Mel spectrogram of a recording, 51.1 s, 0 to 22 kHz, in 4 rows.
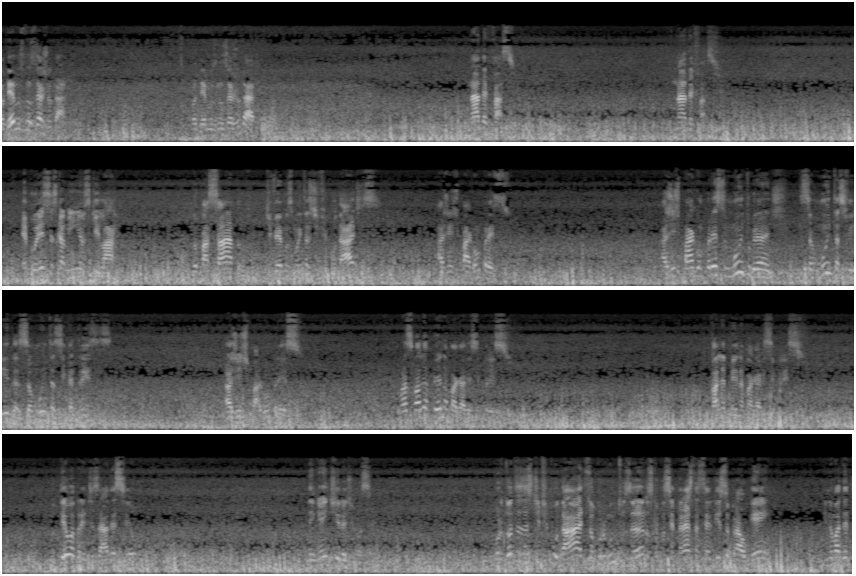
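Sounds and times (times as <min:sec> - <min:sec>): wind buffeting microphone: 0:00.0 - 0:51.0.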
